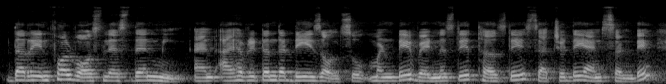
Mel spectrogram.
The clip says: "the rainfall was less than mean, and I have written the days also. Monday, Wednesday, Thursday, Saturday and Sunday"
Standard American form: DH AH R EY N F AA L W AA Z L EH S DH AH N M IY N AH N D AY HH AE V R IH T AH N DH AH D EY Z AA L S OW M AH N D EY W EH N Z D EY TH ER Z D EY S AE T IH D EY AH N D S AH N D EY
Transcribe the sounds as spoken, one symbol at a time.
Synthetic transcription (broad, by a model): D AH R EY N F AA L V AA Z L EH S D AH N M IY AH N D AY HH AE V R IH T AH N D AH D EY Z AA L S OW M AH N D EY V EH N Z D EY T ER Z D EY S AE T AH D EY AH N D S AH N D EY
